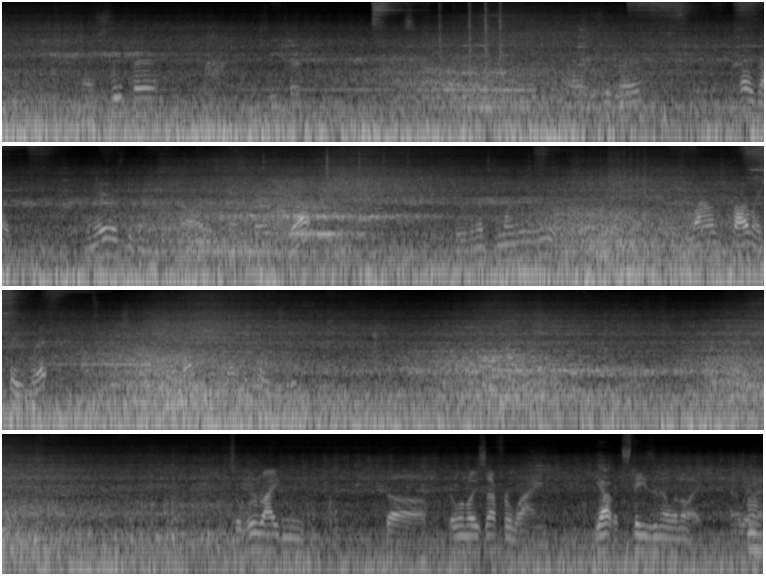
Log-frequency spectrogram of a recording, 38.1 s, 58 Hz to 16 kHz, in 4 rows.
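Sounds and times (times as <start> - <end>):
train low rumble: 0.0 - 38.0
high squeals: 3.5 - 26.9.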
